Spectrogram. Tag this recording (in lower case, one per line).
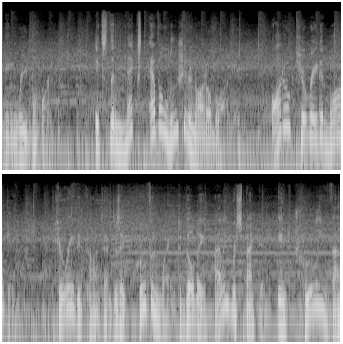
speech
music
